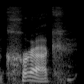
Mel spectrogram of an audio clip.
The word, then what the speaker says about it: craic: That's how it's pronounced, right? Just like a crack in the granite or a crack in the armor or exactly. – Crack in your behind or whatever it happens to be. But it's spelled C-R-A-I-C.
